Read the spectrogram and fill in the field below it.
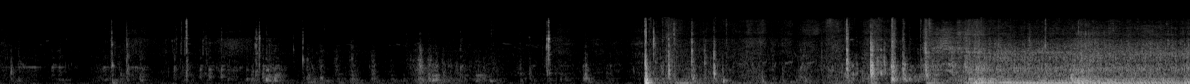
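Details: Car interior sounds: scattered clicks and faint engine hum, then an engine starting and a steady rumble of driving, with no animal calls.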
